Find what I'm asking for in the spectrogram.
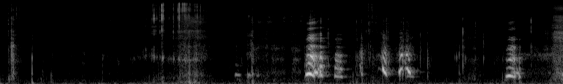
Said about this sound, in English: is currently opening a bag of Doritos. You're gonna hear him fucking chew.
